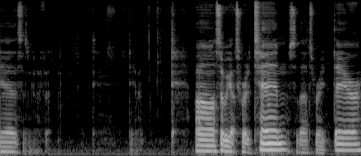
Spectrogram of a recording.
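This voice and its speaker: The man's voice comes out somewhat breathy. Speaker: math teacher. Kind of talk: recorded lesson.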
